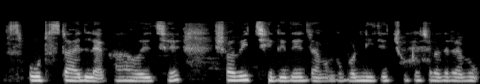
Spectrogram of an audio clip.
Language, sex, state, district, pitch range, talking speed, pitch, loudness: Bengali, female, West Bengal, Purulia, 170-185 Hz, 150 wpm, 175 Hz, -19 LUFS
